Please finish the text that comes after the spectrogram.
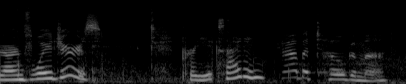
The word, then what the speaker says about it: Kabetogama: in voyageurs pretty exciting kabetogama that's how you say the lake of voyageurs kabetogama i know i was saying it wrong anyway um i'm here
